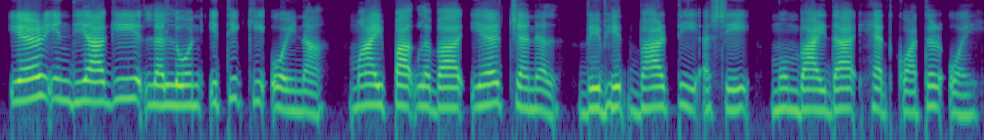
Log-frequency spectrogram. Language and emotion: Manipuri, neutral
